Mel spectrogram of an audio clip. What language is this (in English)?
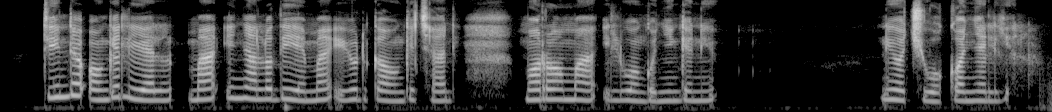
Luo (Kenya and Tanzania)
